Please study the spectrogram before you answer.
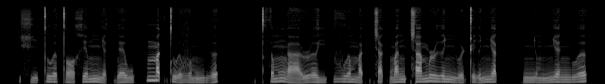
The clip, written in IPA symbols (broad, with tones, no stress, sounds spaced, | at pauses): x i˨˩˨ t̪ u˧ ə̯ t̪ ɔ˨˩˦ x e˧˥ m ɲ a˨˩ k̚ l ɛ˧ w | m a˦˥ k̚ t̪ u˨˩˨ ə̯ v ə˨˩ m ŋ i˨˩˦ ə̯ | t̪ʰ ə˧˥ m ŋ aː˨˩ ɹ ə˧ j | v u˧ ə̯ m a˨˩ k̚ c a˨˩ k̚ m a˧ n c a˧˥ m ɹ ɨ˧ ə̯ ɲ u˨˩˦ ə̯ ʈ i˨˩˦ ə̯ ɲ a˦˥ k̚ | ɲ ə˨˩ m ɲ ɛ˧ ŋ u˧˥ ə̯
